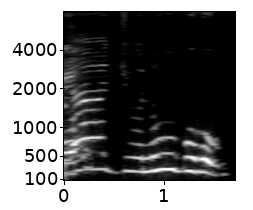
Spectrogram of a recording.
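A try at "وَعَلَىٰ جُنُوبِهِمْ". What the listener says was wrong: Sudah jelas-jelas dibaca ala. Wa ala. Wa ala junubihim. Ini dikasih baris bawah ini. Junubi.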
